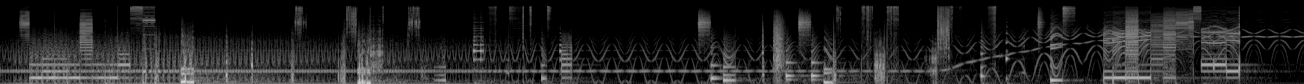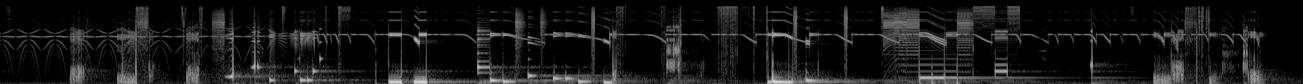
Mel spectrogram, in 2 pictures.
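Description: Serge modular synthesizer patch: a triangle-wave tone ring-modulated through a voltage-controlled crossfader that swings it between normal and inverted phase. A steady mid-pitched tone holds for about nine seconds, then glides up to a high whistle that wobbles with sidebands, over scattered clicks, short blips and low thumps.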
